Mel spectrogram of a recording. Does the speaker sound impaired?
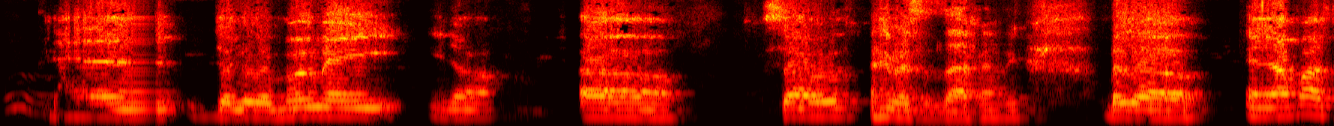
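Yes: Down syndrome.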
